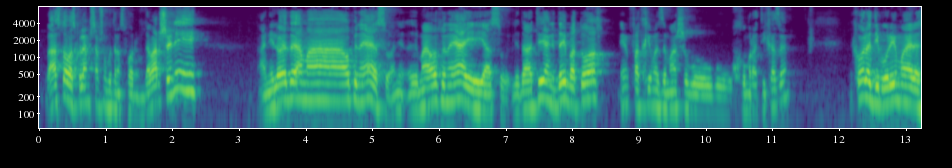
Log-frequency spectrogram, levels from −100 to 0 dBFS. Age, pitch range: 20-39, 115-150 Hz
